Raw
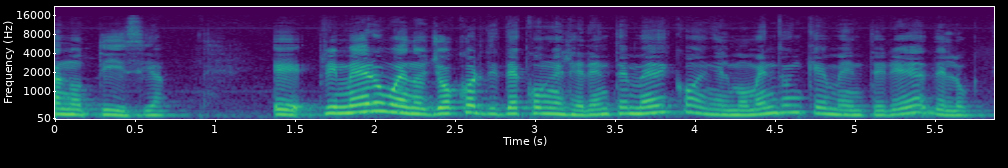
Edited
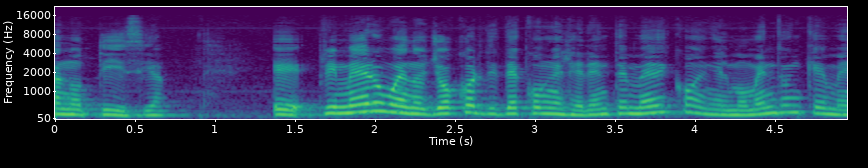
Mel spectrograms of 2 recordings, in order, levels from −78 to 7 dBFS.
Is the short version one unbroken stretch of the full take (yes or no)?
yes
